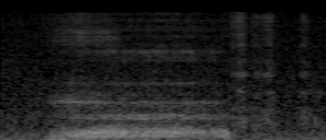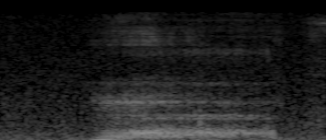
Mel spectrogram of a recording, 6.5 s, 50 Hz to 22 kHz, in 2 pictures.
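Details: Snoring from an adult man (the recorder's father) asleep: loud, rattling snores on two slow breaths in, about 16 breaths a minute, in a quiet room.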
